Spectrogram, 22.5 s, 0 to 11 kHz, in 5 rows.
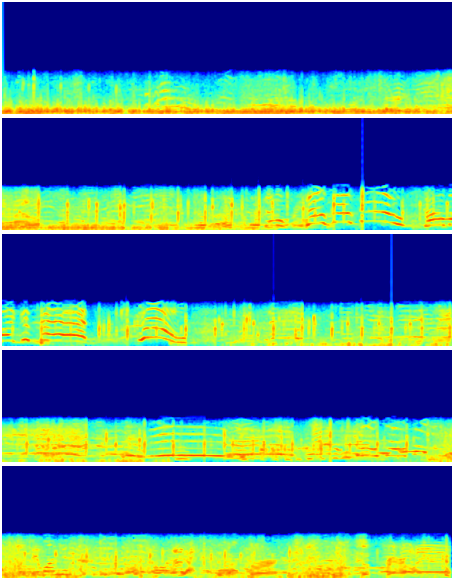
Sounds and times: Wind noise (microphone): 0.0s - 8.5s, 10.4s - 22.5s.

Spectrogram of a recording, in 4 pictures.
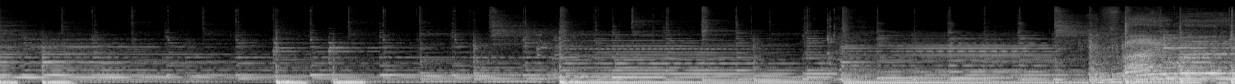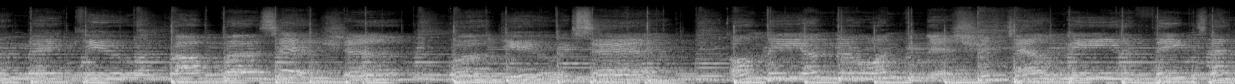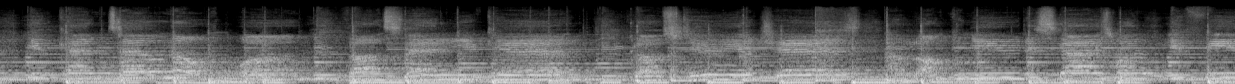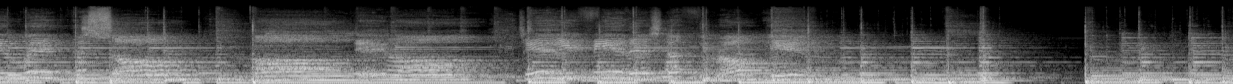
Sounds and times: Music: 0.0s - 49.3s.

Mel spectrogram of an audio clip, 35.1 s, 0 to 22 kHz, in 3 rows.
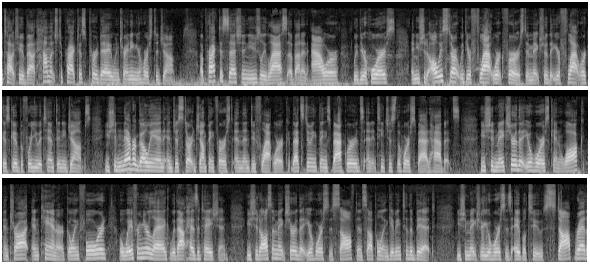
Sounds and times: Speech: 0.0s - 35.1s.

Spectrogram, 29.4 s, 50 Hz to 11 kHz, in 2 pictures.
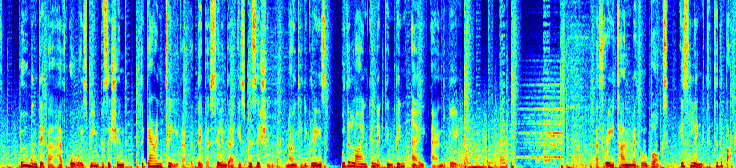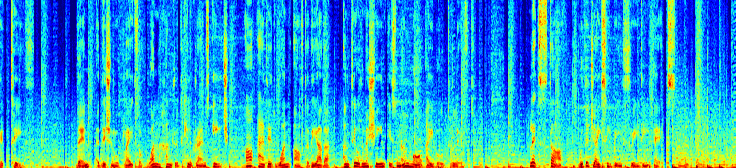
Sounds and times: Music: 0.0s - 29.4s
Speech: 0.4s - 9.3s, 11.9s - 15.4s, 16.2s - 24.2s, 25.3s - 28.2s.

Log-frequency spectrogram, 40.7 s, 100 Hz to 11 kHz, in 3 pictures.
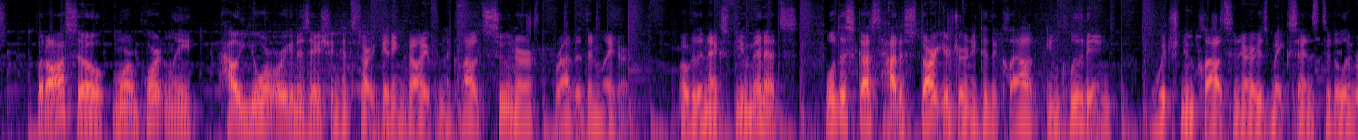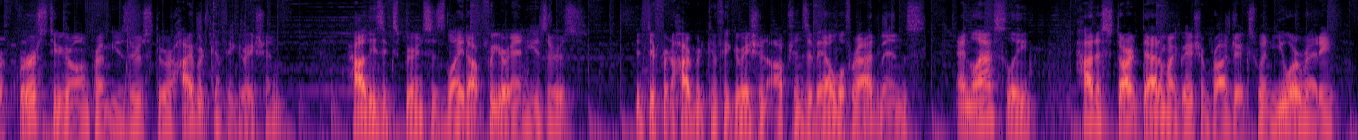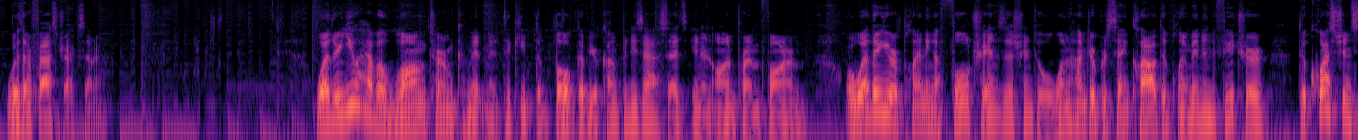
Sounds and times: Speech: 0.0s - 16.4s, 17.1s - 19.4s, 20.0s - 28.2s, 30.3s - 40.7s
Music: 0.0s - 40.7s.

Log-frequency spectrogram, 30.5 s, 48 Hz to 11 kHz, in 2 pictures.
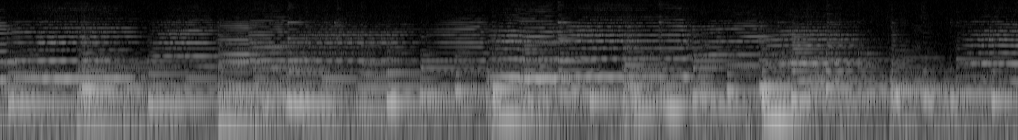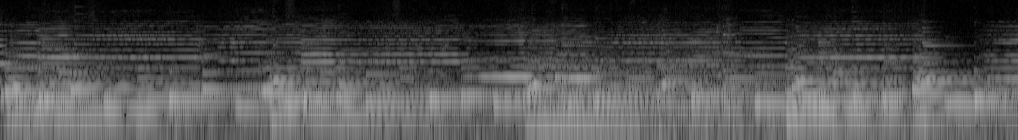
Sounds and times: Music: 0.0s - 30.5s.

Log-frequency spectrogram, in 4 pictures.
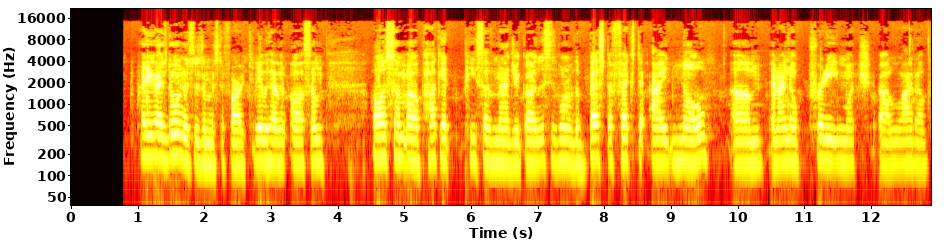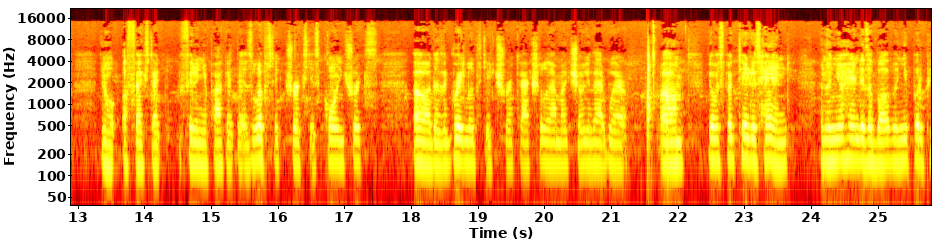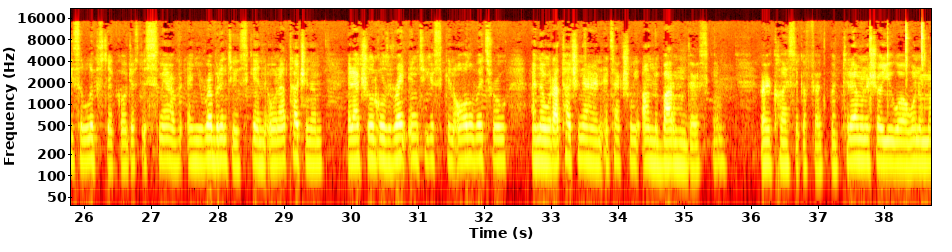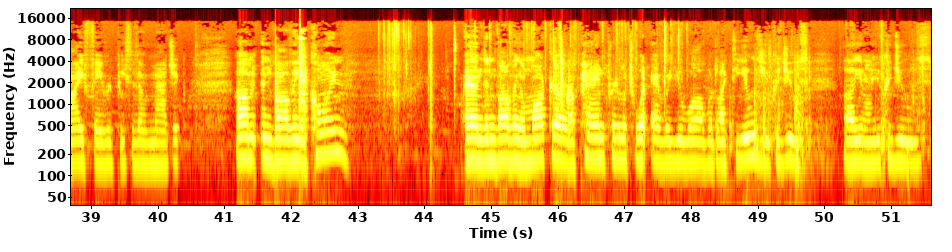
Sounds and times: Inside, small room: 0.8s - 51.6s
Speech: 1.0s - 3.9s, 4.5s - 40.5s, 41.1s - 51.6s.

